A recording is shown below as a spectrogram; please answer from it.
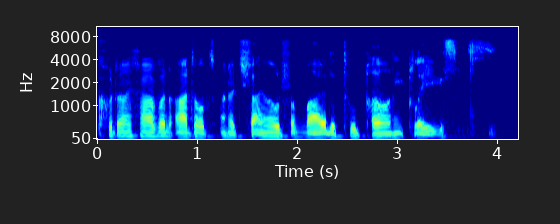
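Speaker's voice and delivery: slow, forced out through clenched, gritted teeth. Imitating the other speaker ordering cinema tickets: mock speaking through gritted teeth. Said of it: "You're gonna say that through such fucking gritted teeth".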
